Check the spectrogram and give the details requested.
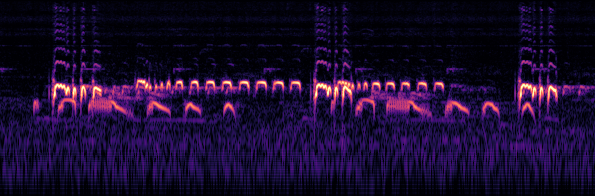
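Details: Local zebra dove song used as a lure to get other zebra doves singing: loud bursts of three or four throaty, rolling coos, then a run of quick, evenly spaced staccato notes and softer, lower curved coos.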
